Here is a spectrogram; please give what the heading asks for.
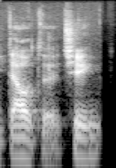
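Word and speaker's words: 道德經: The true pronunciation should be Dao De Jing.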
